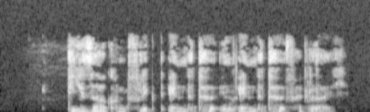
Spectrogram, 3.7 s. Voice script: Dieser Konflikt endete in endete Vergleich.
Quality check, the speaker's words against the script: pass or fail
pass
